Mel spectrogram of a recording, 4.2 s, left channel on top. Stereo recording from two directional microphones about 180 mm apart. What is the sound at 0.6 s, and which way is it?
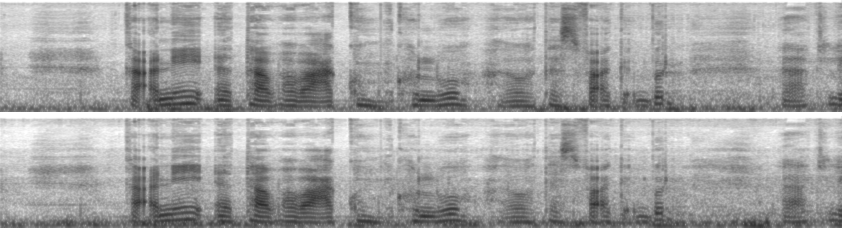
Speech, 45° left (ahead or behind).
